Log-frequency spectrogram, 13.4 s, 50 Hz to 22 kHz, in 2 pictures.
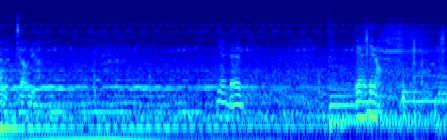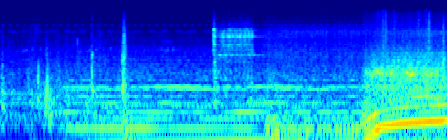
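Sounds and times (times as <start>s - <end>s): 
speech: 3.3s - 3.9s, 4.9s - 8.0s
car engine idling, revving and accelerating away: 9.9s - 13.4s.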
